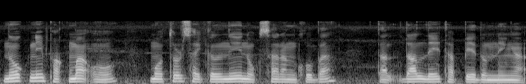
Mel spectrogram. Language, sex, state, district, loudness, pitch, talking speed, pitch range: Garo, male, Meghalaya, West Garo Hills, -16 LUFS, 125 Hz, 100 wpm, 115-135 Hz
